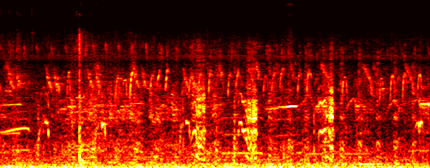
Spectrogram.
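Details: Mallard ducklings on a morning swim with their mother: many thin, high peeps and short chirps overlap in quick succession over a steady low rumble of background noise.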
